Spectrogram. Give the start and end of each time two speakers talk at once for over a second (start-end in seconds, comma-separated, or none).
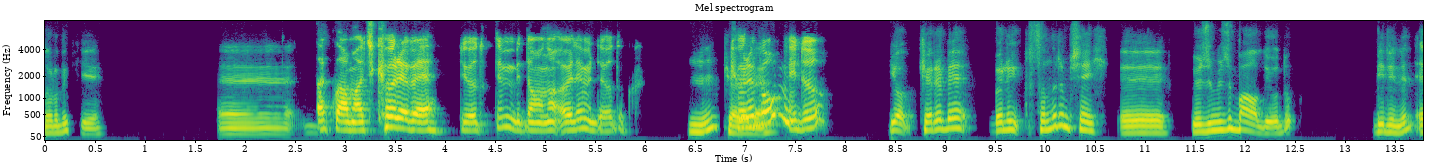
none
